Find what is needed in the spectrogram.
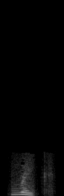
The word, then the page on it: rake: reık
